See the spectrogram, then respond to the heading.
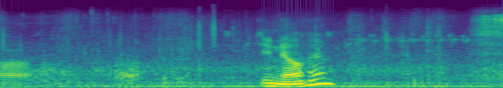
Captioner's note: grumbles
